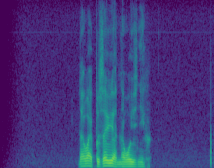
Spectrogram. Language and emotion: Russian, neutral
